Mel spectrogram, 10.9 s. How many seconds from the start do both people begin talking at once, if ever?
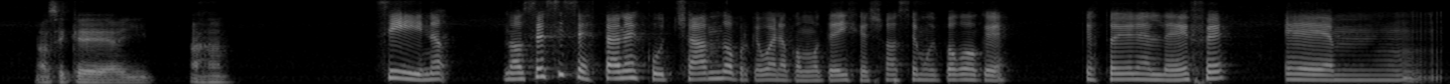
none

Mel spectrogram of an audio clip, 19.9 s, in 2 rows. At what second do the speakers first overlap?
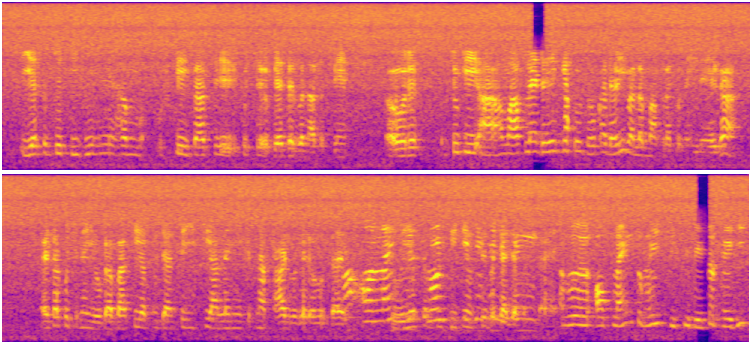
15 s

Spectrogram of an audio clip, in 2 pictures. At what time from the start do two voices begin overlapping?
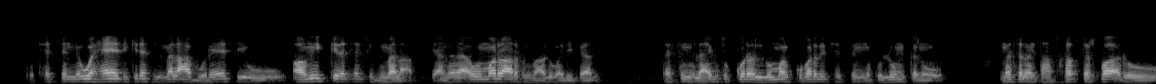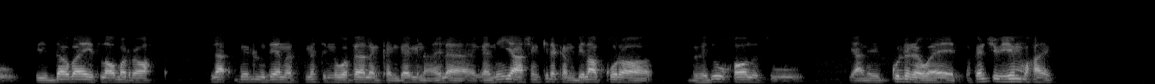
none

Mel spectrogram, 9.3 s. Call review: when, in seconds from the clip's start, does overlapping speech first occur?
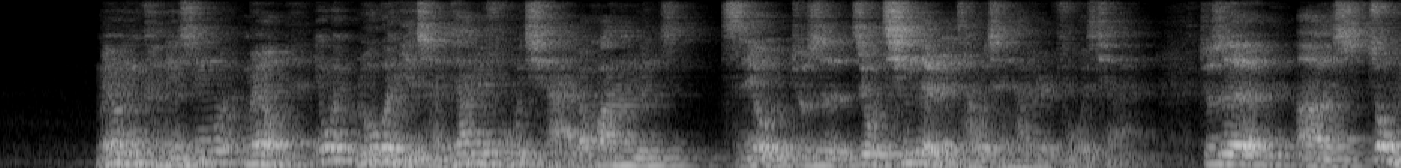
none

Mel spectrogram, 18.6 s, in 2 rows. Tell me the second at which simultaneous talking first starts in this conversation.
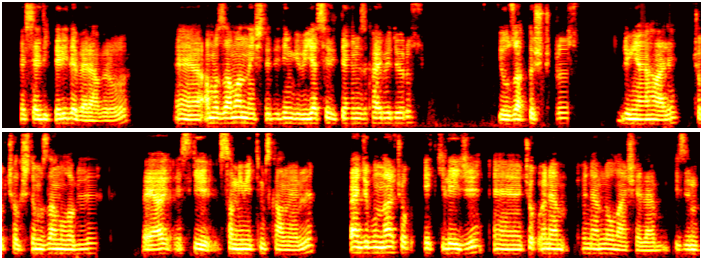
none

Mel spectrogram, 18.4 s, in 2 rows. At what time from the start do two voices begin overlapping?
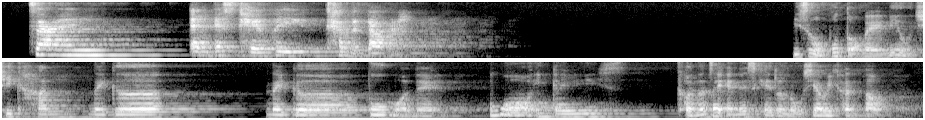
none

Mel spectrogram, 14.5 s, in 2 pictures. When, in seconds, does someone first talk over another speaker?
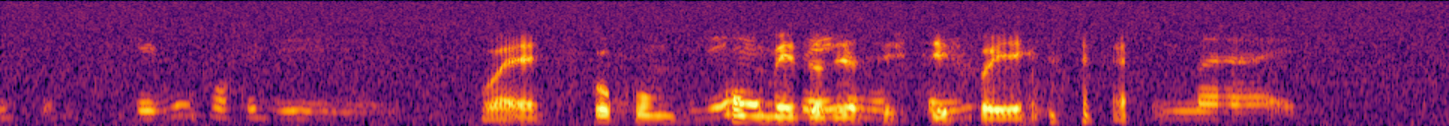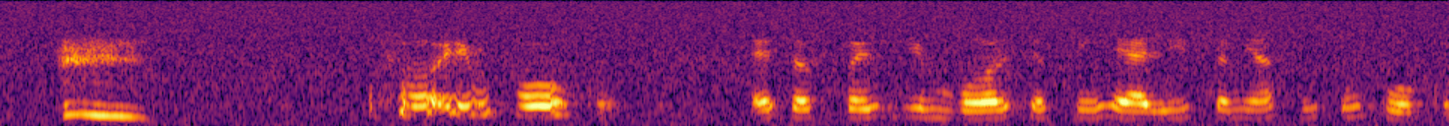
3 s

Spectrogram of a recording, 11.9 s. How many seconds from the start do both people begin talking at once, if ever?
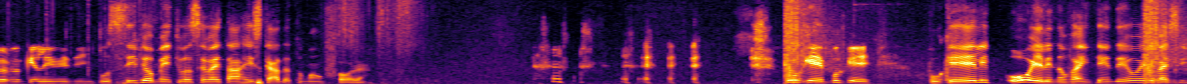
none

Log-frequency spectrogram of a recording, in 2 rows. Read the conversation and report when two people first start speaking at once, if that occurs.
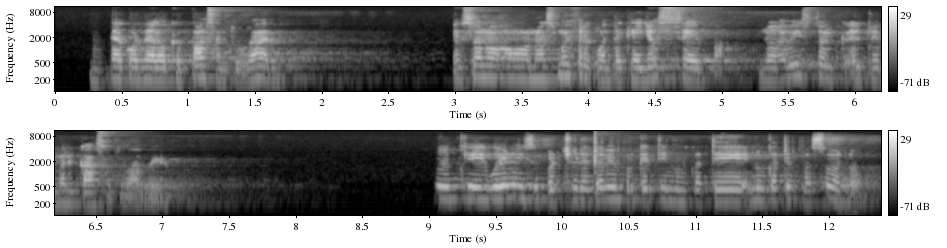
none

